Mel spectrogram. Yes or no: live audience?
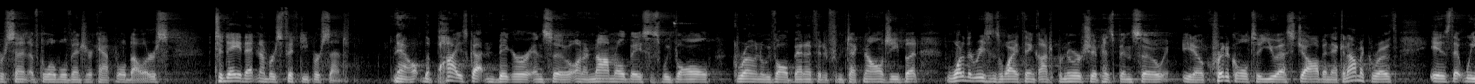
yes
